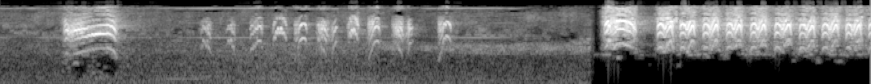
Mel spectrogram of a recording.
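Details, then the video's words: Sunbird song played as a lure to draw birds into singing: a high, thin arched note, then a quick run of sharp bright chips, and after an abrupt cut a fast, evenly pulsed high trill. A low hum lies under the first part. "PANCINGAN SOGON"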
